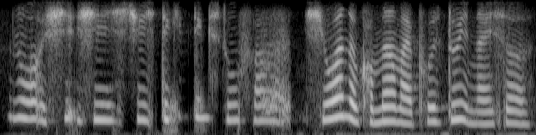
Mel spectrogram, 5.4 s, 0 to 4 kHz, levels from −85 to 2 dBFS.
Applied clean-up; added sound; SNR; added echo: neural mask model Resemble Enhance denoiser.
